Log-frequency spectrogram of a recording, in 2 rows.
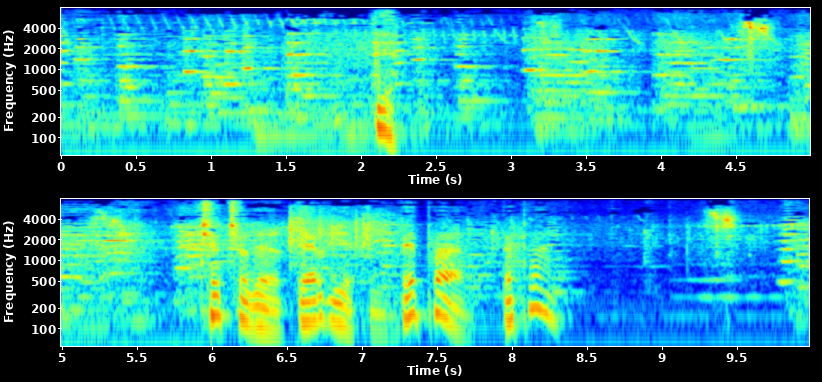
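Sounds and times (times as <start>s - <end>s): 
small bird chirping: 0.0s - 7.2s, 8.2s - 9.9s
speech: 1.1s - 2.4s, 6.0s - 8.4s.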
